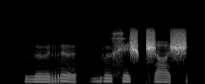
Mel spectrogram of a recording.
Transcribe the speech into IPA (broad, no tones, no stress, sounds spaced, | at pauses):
ð ɵ r ə | b ɵ x ɛ ʃ t͡ʃ ɑ ʃ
